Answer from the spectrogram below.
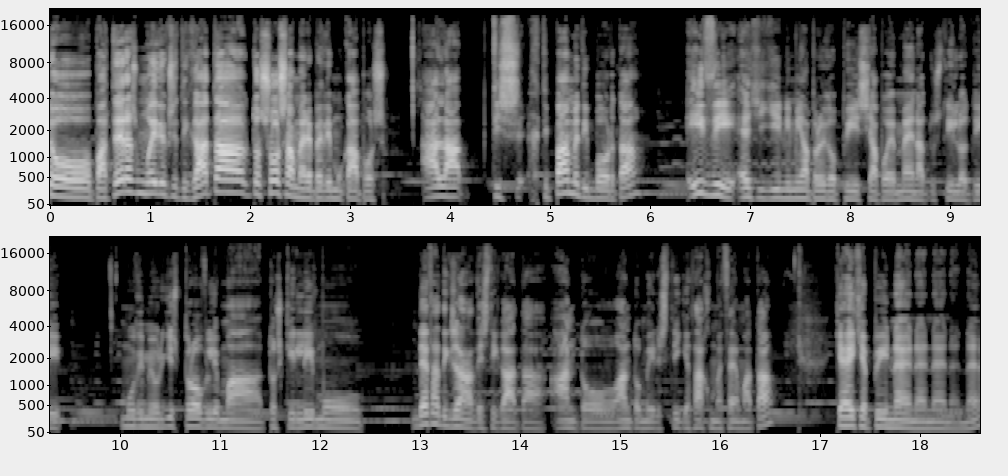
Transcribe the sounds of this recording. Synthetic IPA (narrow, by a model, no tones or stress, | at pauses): opɐt̪e̞ɾɐzmueðjo̞kset̪̬iɣɐt̪ɐt̪o̞so̞sɐme̞ɾepe̞ðimukɐpo̞s | ɐlɐ | t̪isxt̪ipɐme̞t̪ibo̞ɾt̪ɐiðie̞çiʝinimiɐpɾo̞iðo̞piːsiɐpo̞e̞me̞nɐt̪ust̪ilot̪i | muðimiuɾʝispɾo̞vlimɐt̪o̞scilimu | ðenθɐt̪iɡzɐnɐðist̪iɣɐt̪ɐɐnt̪o̞ɐnt̪o̞miɾist̪ice̞θɐxume̞θe̞mɐt̪ɐ | ce̞içe̞pine̞ne̞ne̞ne̞ne̞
